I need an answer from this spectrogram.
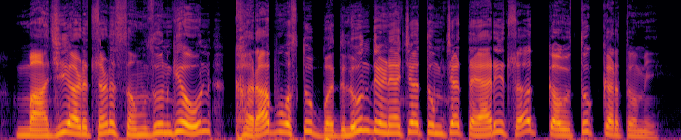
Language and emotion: Marathi, happy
